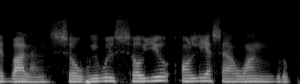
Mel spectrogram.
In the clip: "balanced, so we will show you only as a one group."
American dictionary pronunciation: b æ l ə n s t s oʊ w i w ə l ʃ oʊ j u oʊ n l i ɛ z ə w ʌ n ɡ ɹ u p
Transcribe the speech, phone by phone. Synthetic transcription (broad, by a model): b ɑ l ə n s s oʊ w i w ə l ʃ oʊ j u oʊ n l i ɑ s ə w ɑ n ɡ ɹ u p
